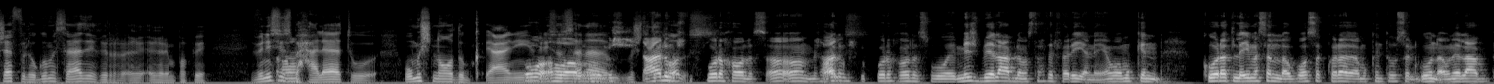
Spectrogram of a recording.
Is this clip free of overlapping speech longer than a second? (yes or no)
no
